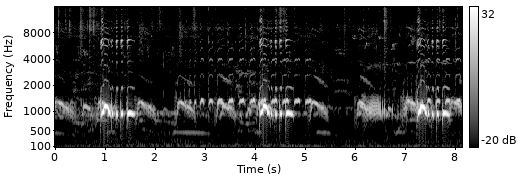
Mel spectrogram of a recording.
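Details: Loud, persistently singing local zebra dove from Indonesia, played to lure other doves into song. Phrases of rapid stuttered coos near one pitch end in a brighter rising-falling note, repeating about every three seconds, with a faint low rumble underneath.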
